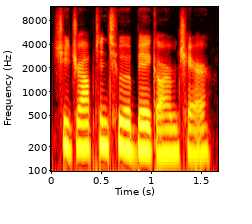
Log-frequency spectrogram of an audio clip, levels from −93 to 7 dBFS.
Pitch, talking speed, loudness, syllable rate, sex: 180 Hz, 250 wpm, -14 LUFS, 5.8 syllables/s, female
